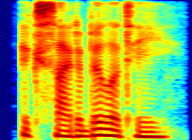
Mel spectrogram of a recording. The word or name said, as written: excitability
